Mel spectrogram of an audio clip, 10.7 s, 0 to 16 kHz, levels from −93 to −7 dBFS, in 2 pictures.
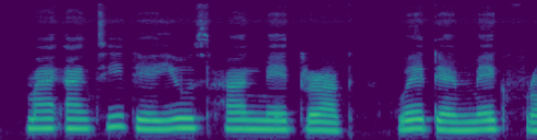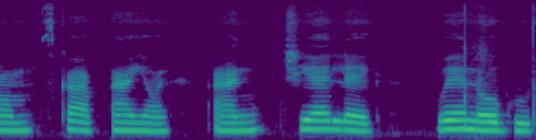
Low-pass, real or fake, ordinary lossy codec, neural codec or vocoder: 14.4 kHz; real; none; none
